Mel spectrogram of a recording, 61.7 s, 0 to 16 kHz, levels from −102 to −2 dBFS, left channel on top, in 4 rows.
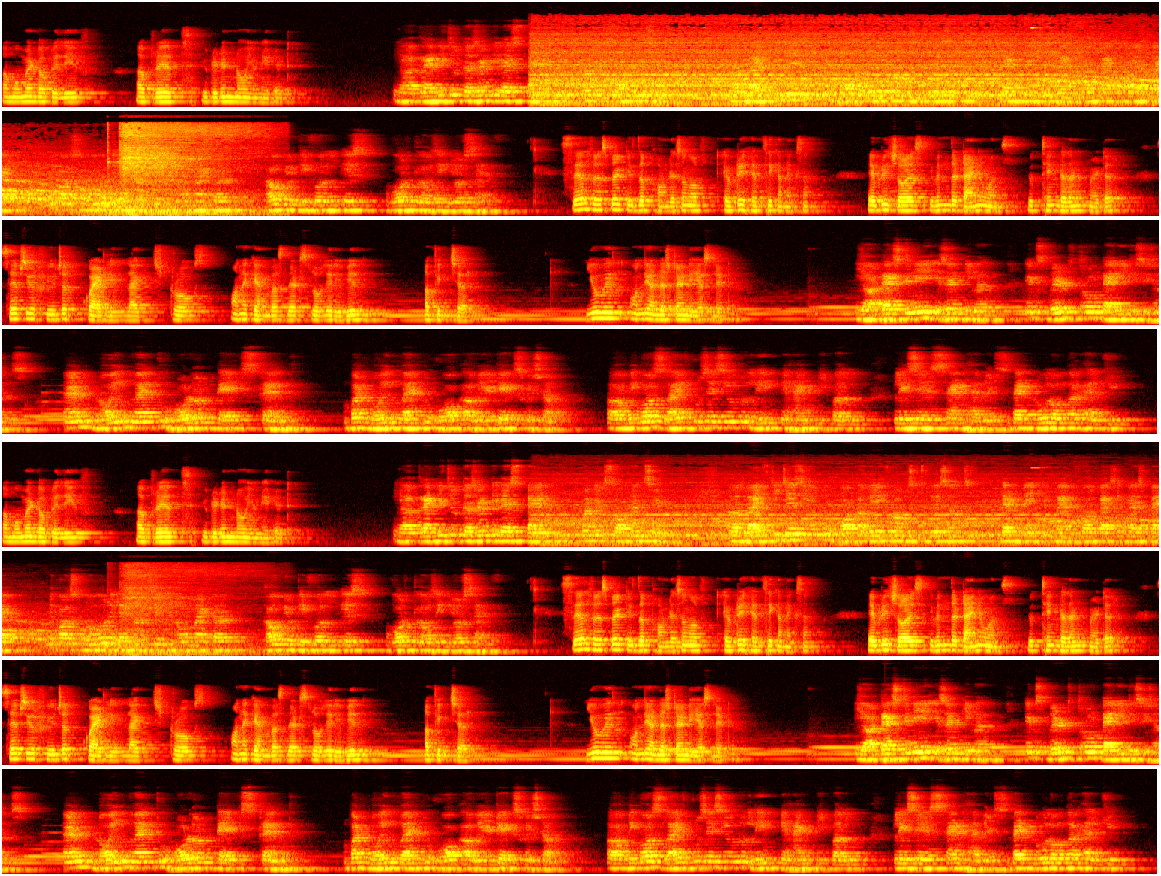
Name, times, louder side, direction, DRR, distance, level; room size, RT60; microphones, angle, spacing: voice 1, 0.0-1.2 1.8-3.8 22.9-26.3 27.0-30.3 30.8-33.6 33.9-35.7 36.5-37.1 38.6-40.7, right 1 dB, 10° right, 5 dB, 0.5 m, -28 dB
voice 2, 5.2-7.5 7.7-9.0 9.3-12.9 13.3-15.6 16.0-18.6 18.9-20.3 20.5-22.0 42.2-44.1 44.5-46.6 47.1-50.3 50.8-53.7 54.3-57.7 58.2-61.1, equal, 75° right, -3 dB, 3.2 m, -28 dB
sound 1, 7.0-19.3, left 7 dB, 70° left, 0.4 m, -29 dB
sound 2, 35.3-49.7 49.9-50.0, right 2 dB, 40° left, 2.1 m, -41 dB
9.1 x 5.4 x 6.1 m, 0.85 s
head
